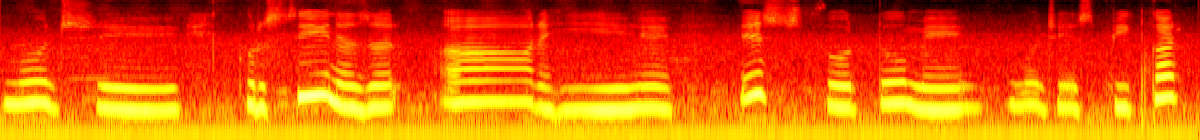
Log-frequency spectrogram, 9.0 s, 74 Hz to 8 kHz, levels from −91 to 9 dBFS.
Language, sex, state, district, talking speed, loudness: Hindi, female, Madhya Pradesh, Umaria, 80 wpm, -14 LUFS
